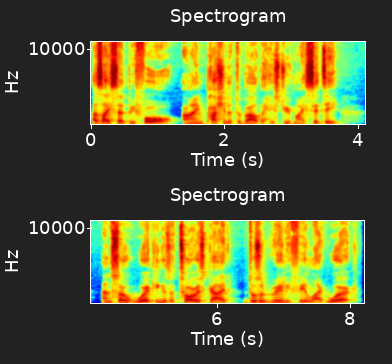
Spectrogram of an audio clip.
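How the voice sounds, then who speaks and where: Clear-spoken male English teacher. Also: mid-range voice, moderate pace, darkish tone. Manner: clear, careful native-speaker delivery. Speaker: English teacher playing an exam candidate. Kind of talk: scripted model exam answers.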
